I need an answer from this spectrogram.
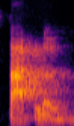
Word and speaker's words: Paklin: So my full name is Paklin, and it's Batlin, which means hundreds of spins.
